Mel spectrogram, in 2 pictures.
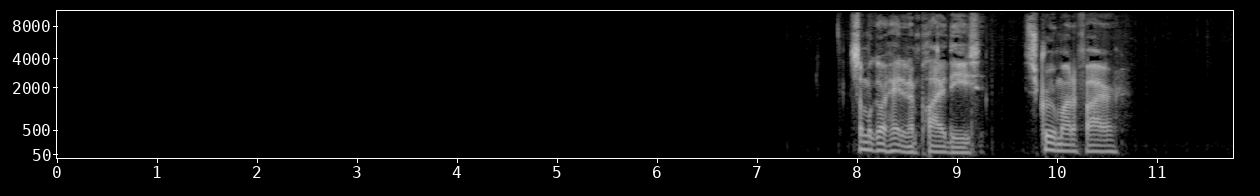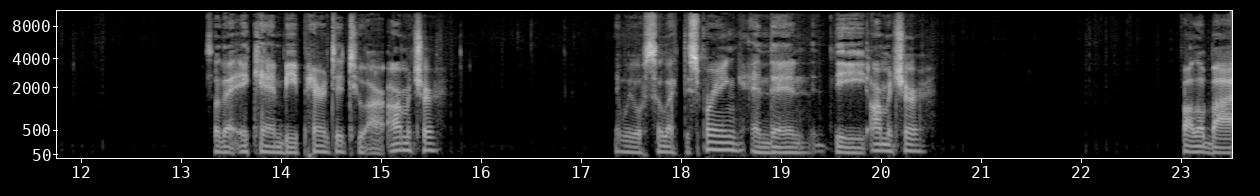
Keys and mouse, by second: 2.4 ctrl+Tab, 4.3 Tab, 6.8 click, 8.4-9.0 drag, 19.1 shift+click.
